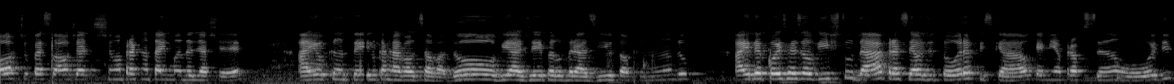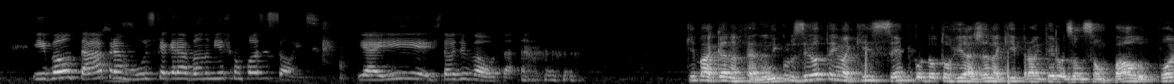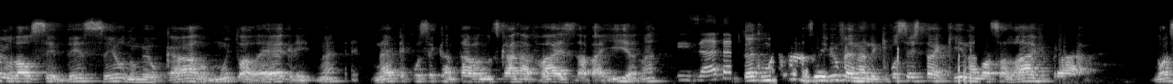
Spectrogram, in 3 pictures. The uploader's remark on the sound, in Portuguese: Esta é a gravação da live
